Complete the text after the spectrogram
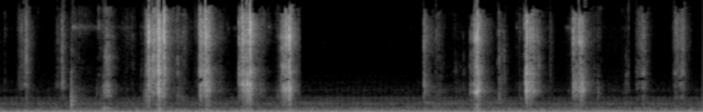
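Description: A pepper grinder crackles in short bursts.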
